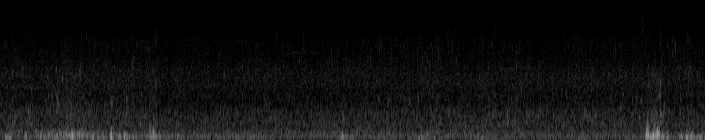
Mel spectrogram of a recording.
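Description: Faint sound of shallow river water around a gold pan being rinsed. Low rumbles come in the first two seconds, and a louder low rumble comes near the end.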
